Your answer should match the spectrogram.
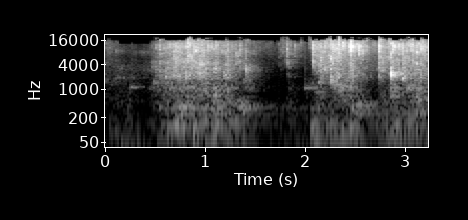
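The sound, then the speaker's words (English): Bubble bath pours steadily into a filling bathtub of water, a continuous splashing rush with slight dips and swells over a few seconds. No one speaks. “All right, now pouring in some bubble bath.”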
